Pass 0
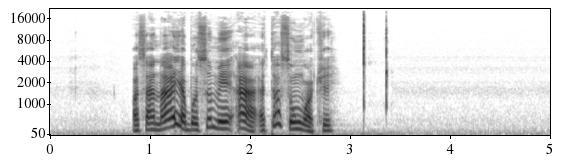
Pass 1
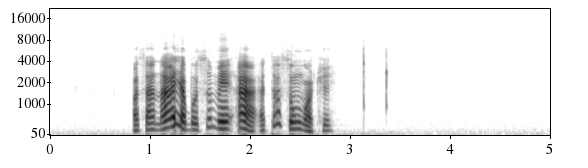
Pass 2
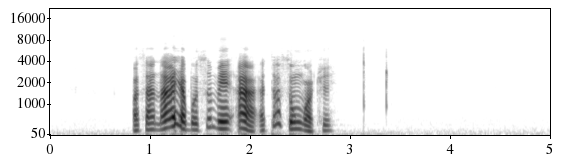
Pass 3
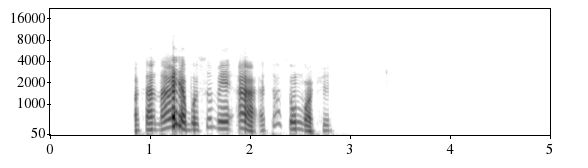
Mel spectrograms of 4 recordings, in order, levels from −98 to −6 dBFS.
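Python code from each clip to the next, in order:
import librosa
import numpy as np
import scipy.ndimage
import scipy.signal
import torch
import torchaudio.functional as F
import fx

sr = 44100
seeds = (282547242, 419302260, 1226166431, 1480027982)

y1 = scipy.signal.sosfilt(scipy.signal.butter(4, 3200.0, 'lowpass', fs=sr, output='sos'), x)
y1 = fx.upward_expand(y1, sr, threshold_db=-31.0, expansion=2.5)
y1 = y1 * 10.0 ** (4.5 / 20.0)
y2 = fx.high_shelf(y1, sr, hz=3900.0, db=-11.0)
y3 = fx.level_steps(y2, sr, step_db=14)
y3 = fx.band_widen(y3, sr, depth_pct=100)
y3 = y3 * 10.0 ** (-5.0 / 20.0)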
